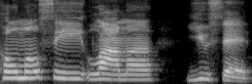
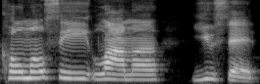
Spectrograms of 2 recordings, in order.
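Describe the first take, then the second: First: The word se has an ee vowel. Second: The same.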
